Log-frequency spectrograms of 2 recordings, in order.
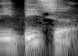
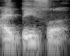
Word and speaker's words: Ibiza: What's this island, Ibiza, right? Or Ibiza, depending on your pronunciation.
